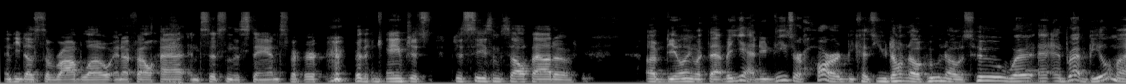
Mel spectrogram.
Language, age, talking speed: English, 20-39, 235 wpm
